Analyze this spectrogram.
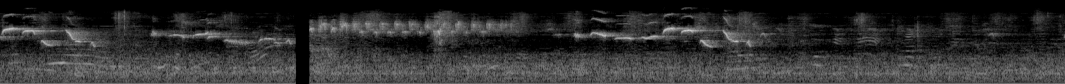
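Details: Song of an oriental magpie-robin made for training songbirds: varied whistles and slurred notes, a brief silent break, then buzzy rapid trills and more whistled phrases, fading toward the end.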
